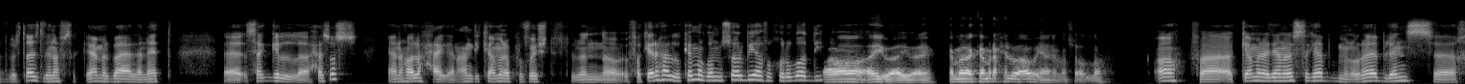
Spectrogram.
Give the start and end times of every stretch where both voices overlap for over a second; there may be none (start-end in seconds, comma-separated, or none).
none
